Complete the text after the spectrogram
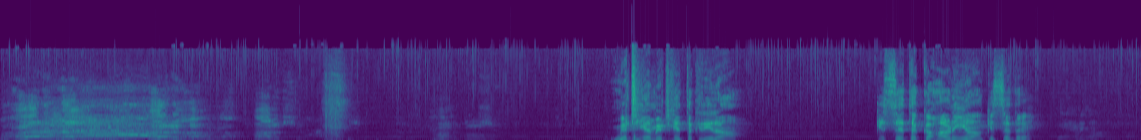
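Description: A middle-aged man preaches with fervour into a microphone over a loudspeaker, his voice echoing.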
